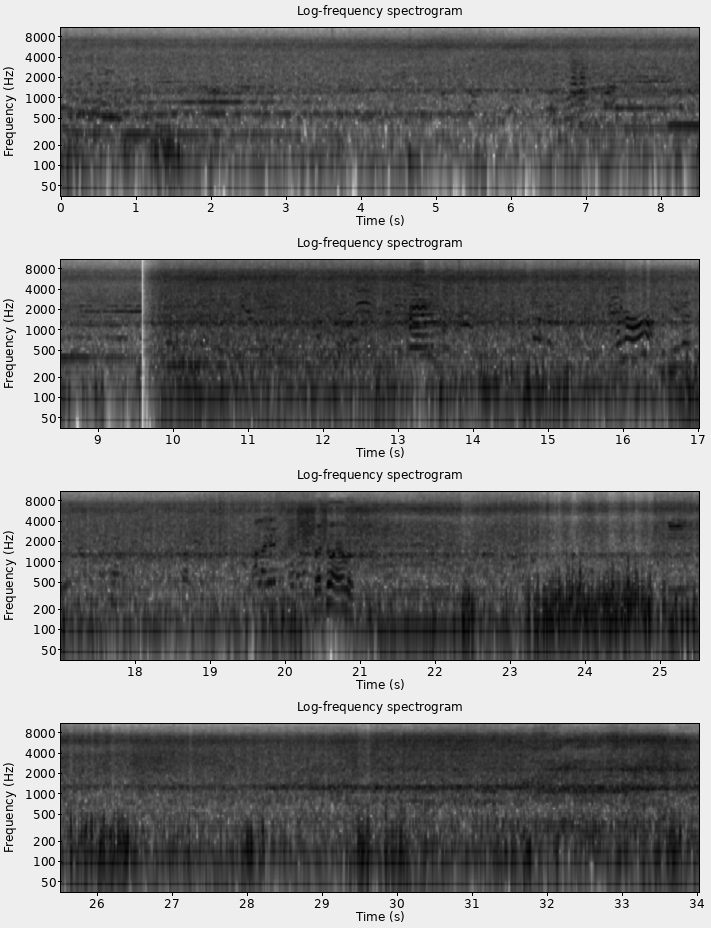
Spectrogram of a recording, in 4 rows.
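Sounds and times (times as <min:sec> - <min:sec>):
vehicle road and engine noise: 0:00.0 - 0:34.0
car horn tooting: 0:06.7 - 0:07.4, 0:13.0 - 0:13.6, 0:25.0 - 0:25.6.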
